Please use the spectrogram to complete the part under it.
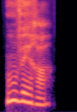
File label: "on verra", French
